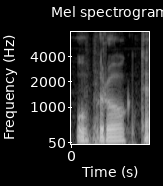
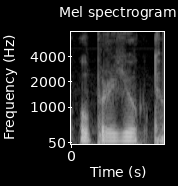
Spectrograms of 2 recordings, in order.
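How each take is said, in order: First: उपरोक्त said as "uprokt"; the mistaken उपरोक्त, o after the r; wrong o vowel. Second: उपर्युक्त said as "upryukt"; y and u after the r in उपर्युक्त; correct yu sound. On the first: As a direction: say उपरोक्त with "rokt". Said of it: "नहीं होता". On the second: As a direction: say उपर्युक्त with "ryukt". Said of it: "होता है". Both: Shown as a demonstration.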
